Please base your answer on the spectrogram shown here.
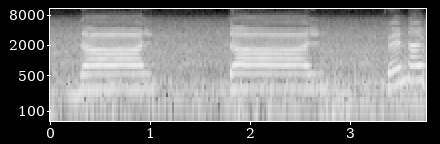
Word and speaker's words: ذ: इफ यू are pronouncing dal you have to know that dal इज़ a voice letter. I pronounce dal दाल।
